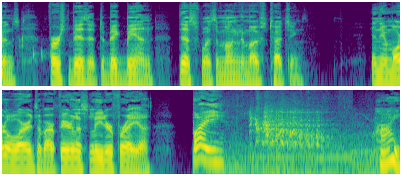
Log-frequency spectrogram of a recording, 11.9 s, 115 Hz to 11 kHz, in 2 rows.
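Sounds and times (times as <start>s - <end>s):
speech: 0.0s - 4.6s, 5.5s - 9.9s, 11.6s - 11.9s
flock of wild turkeys gobbling near a house: 0.2s - 0.7s, 9.4s - 11.6s.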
